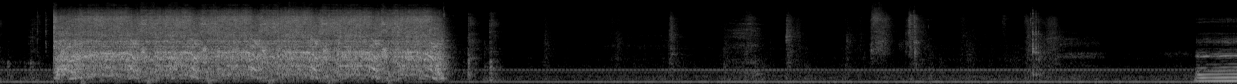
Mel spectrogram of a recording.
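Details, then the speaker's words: 1994 Saab 9000 compression test, about four seconds of even, steady cranking with no stumbles; gauge climbs to about 215 psi where it should be after reading 0 psi on cylinder #2 the night before, a false alarm. Normal compression. "Yeah, we're about 215 where it should be."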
